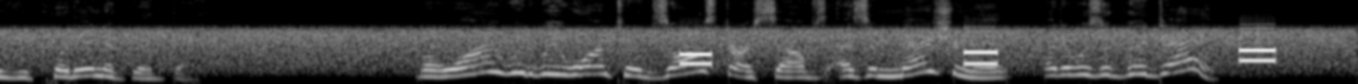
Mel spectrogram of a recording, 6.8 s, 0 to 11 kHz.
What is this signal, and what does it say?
DTMF, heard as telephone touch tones, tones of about 160 ms, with speech in English. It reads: 1 2 9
